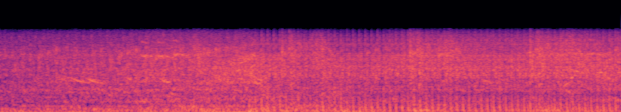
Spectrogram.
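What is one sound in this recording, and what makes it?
Laser blasters fire in rapid bursts.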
